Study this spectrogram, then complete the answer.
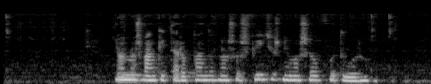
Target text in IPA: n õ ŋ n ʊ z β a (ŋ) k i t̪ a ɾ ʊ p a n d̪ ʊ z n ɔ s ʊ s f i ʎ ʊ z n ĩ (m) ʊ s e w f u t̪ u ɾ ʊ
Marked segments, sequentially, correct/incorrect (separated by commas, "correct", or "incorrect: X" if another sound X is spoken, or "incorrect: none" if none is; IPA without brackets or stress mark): correct, incorrect: ŋ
